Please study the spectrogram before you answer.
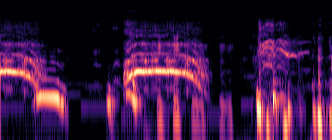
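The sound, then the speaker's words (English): Two loud, drawn-out celebratory screams for a quiz game champion in quick succession, each sliding down in pitch at the end, followed by a short burst of excited voices. “That's what we like to give our champions, the double we're scream.”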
